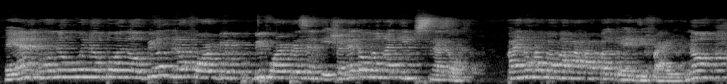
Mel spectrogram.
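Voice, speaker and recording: A woman's voice: sits high, moderate pace, slight background noise. A woman mentor giving a seminar training talk, playful and teasing, acting out examples for the audience. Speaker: business mentor. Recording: echoey hall, mic from far off.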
